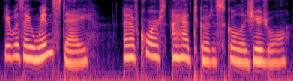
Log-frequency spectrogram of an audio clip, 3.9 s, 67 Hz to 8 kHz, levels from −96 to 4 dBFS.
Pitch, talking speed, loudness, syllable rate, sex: 245 Hz, 230 wpm, -17 LUFS, 5.9 syllables/s, female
